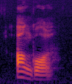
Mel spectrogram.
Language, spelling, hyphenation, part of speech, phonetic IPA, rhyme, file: Hungarian, angol, an‧gol, adjective / noun, [ˈɒŋɡol], -ol, Hu-angol.ogg
- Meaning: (adjective) 1. English (of or relating to England or its people) 2. English (English-language; of or pertaining to the language, descended from Anglo-Saxon, which developed in England)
